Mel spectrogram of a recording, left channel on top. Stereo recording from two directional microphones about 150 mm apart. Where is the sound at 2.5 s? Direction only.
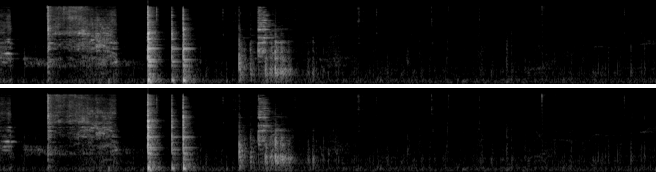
55° left (ahead or behind).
